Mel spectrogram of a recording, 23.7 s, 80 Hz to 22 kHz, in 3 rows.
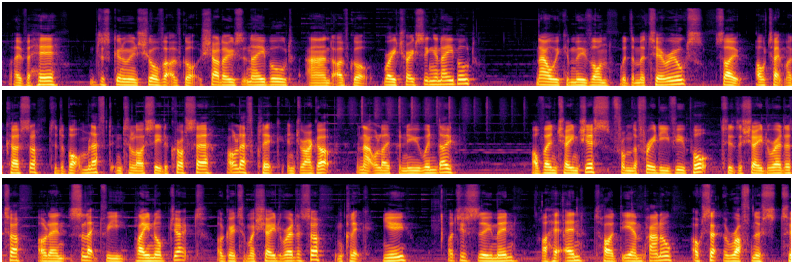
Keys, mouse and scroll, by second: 0.1 click, 1.8 click, 2.5 click, 3.9 click, 4.9 click, 10.1 click, 12.5 scroll down 3, 12.7 click, 14.2-15.6 drag, 20.1-20.6 scroll up 2, 20.6-23.6 middle drag.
